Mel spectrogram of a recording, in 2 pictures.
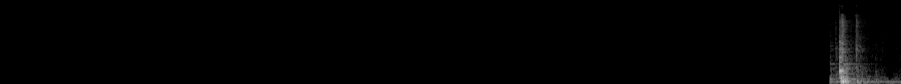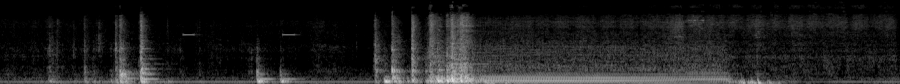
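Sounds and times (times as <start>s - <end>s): pump buzzing hum: 8.3s - 16.8s.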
